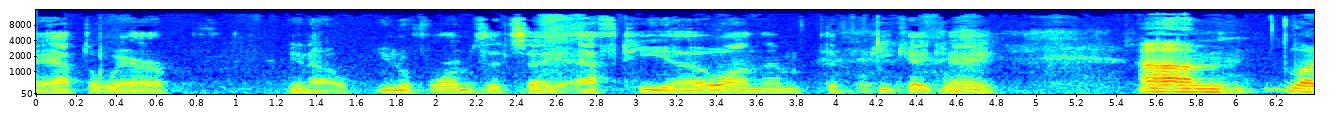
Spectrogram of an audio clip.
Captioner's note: laughter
